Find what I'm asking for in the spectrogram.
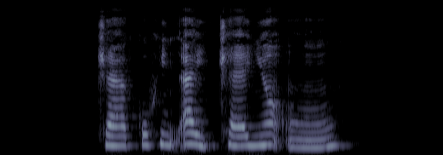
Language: Tepeuxila Cuicatec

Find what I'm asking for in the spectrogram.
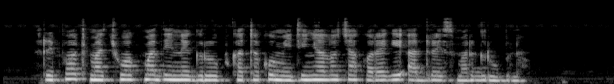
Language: Luo (Kenya and Tanzania)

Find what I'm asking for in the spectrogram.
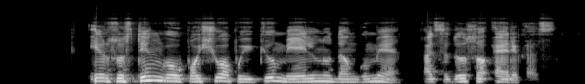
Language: Lithuanian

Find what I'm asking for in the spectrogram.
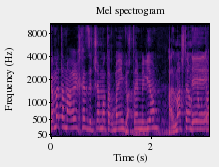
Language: Hebrew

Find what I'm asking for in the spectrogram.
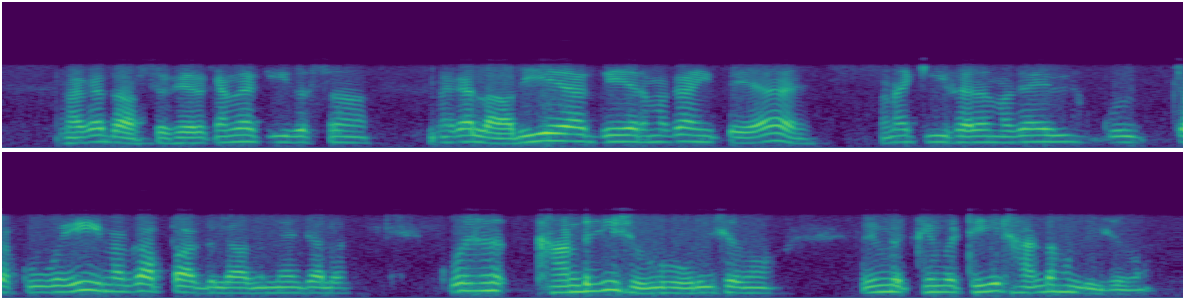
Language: Punjabi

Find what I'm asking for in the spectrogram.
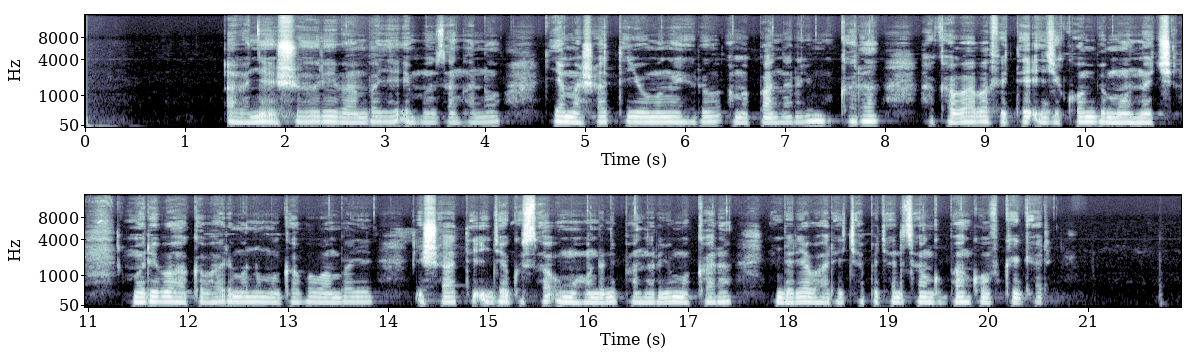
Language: Kinyarwanda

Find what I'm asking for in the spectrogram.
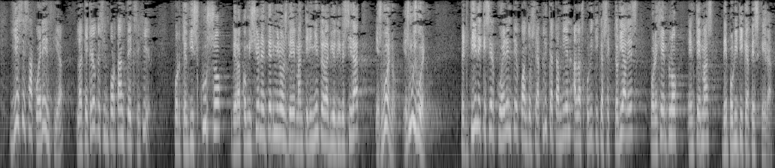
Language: Spanish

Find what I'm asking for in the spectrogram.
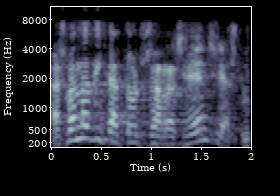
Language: Catalan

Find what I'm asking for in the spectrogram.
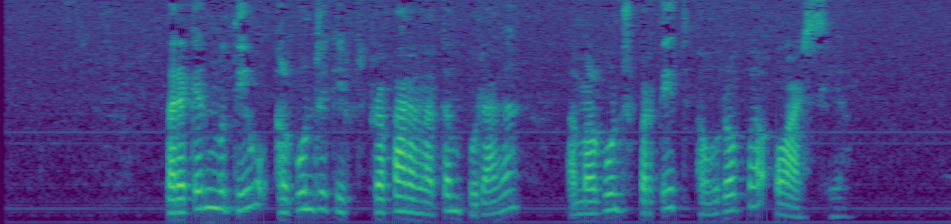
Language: Catalan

